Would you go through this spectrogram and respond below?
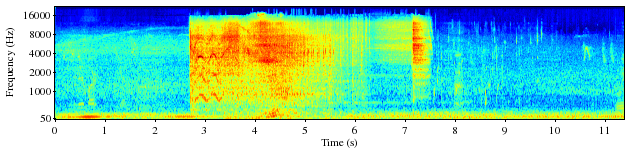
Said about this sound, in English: There's some valve train noise.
